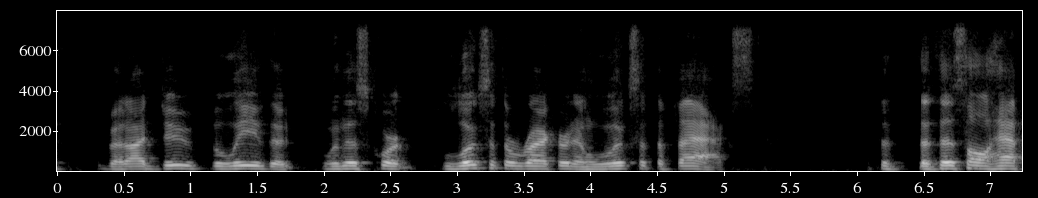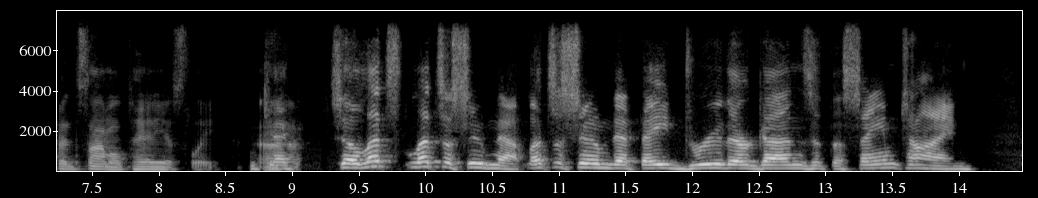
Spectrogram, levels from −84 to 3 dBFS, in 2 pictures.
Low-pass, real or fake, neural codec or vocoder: 7.2 kHz; real; none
